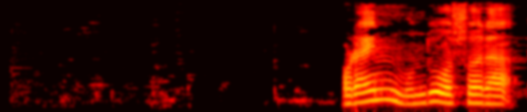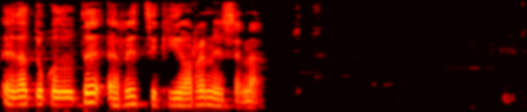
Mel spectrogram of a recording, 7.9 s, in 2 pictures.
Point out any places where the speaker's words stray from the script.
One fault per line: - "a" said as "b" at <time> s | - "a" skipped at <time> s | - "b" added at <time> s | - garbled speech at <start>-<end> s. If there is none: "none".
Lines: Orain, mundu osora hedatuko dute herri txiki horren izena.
none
